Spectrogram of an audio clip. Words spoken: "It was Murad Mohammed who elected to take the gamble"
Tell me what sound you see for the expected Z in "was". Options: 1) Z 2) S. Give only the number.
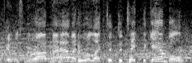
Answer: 1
